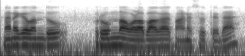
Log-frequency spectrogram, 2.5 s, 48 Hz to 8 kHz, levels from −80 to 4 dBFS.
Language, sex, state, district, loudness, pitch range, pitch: Kannada, male, Karnataka, Bangalore, -16 LUFS, 105-125 Hz, 115 Hz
